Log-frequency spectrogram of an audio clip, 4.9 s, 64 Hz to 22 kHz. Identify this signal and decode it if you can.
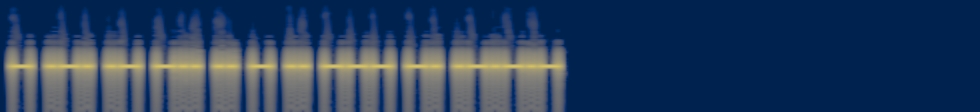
Morse code, heard as a keyed tone, about 40 wpm, 700 Hz. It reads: TRADITION.
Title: Sentences from Top 1500 Words 40wpm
